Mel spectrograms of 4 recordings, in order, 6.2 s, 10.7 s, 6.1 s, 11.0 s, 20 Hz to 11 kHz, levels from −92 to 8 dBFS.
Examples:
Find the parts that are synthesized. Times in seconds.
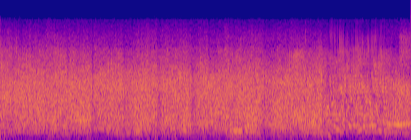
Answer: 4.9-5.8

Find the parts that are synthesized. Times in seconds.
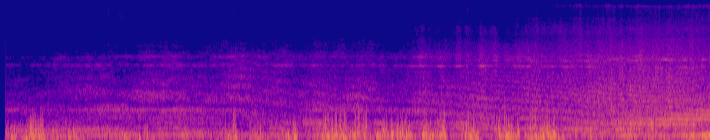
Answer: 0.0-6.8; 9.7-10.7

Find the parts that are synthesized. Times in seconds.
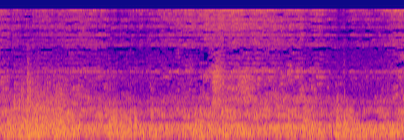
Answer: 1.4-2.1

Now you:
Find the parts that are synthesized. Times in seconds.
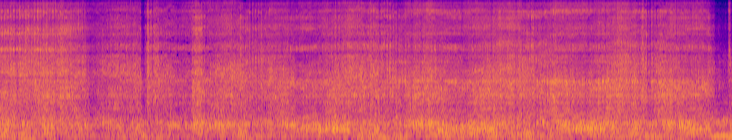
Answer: 0.0-1.6; 3.7-4.8; 5.9-9.5; 10.0-11.0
